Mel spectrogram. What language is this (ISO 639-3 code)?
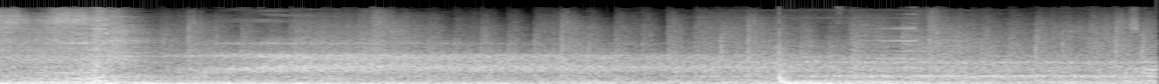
tha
